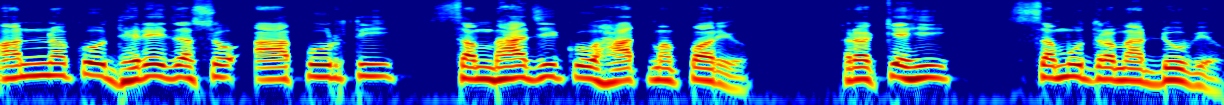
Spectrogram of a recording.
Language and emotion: Nepali, neutral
